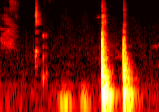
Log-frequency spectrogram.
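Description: A light knock on a door: a few soft, muffled taps followed by two sharper knocks in quick succession on what sounds like a wooden door, with no voices.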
